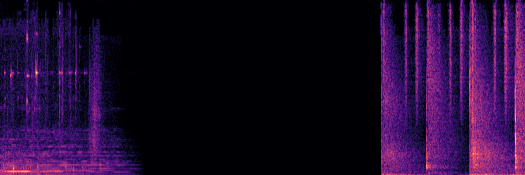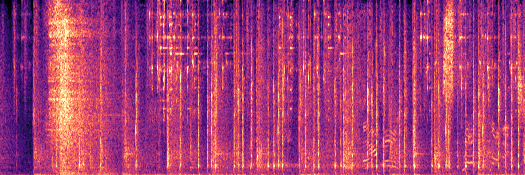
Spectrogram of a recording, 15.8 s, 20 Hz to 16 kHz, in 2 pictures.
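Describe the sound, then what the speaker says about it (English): Horses galloping in The Witcher 3 video game: music fades to silence, then rhythmic hoofbeats start and build into a loud, continuous galloping chase with a whinny, blended with game sound and spoken dialogue. "Grab a horse, we'll chase him down."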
